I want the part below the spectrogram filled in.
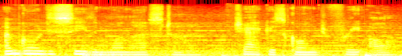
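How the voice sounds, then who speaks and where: A woman's voice: low voice, moderate pace, music in the background, close to an everyday voice. A woman playing a weary, resolute celestial spellcaster in a fantasy audio story, speaking in a terse, dry, determined way.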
